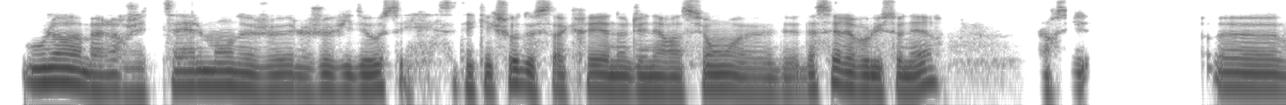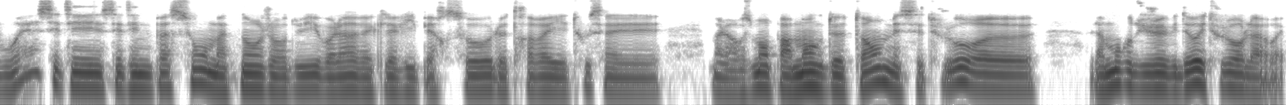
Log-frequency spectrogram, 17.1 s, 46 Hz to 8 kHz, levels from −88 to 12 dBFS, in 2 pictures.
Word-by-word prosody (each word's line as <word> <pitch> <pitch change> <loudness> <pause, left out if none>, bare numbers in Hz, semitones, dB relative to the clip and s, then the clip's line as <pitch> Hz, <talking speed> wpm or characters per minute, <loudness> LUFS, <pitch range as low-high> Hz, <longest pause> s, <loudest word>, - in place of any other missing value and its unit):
Ouh 140 -1 +1
là, 140 -3 +4
mais 105 -2 +1
alors 105 -1 -3
j'ai 90 0 -7
tellement 120 0 0
de 110 -2 +1
jeux. 105 +2 -2
Le 95 -2 -3
jeu 105 +4 -2
vidéo, 105 +1 +1
c'est 110 - -9 0.2
c'était - - -7
quelque 105 - -4
chose 135 - +1
de 115 - +1
sacré 105 +1 -2
à - - +2
notre 100 -1 +1
génération, 95 +2 0
heu, 90 -1 -4
d'a 90 +1 -6
d'assez 105 +8 -2
révolutionnaire. 100 +3 0 0.6
Alors - - -10
c'est - - -9 0.8
heu, 110 -2 0
ouais, 105 - -3
c'était 110 - +1
c'était 105 0 -3
une 105 -1 +2
passion. 110 +4 -1
Maintenant, 105 0 +2
aujourd'hui, 100 0 0
voilà, 95 +1 0
avec 90 -2 -3
la 95 - -1
vie 90 +1 -4
perso, 95 +4 -2
le 95 -1 -3
travail 95 -1 -2
et - - -6
tout, 110 - -10
ça 95 -3 -4
est, 85 -1 -5 0.3
malheureusement, 90 +5 0
par 100 -2 +1
manque 110 +1 +6
de 100 0 +2
temps, 115 +8 +2
mais 120 -8 +2
c'est - - -7
toujours, 135 -5 +2
heu, 100 -2 +2 0.4
l'amour 120 +5 +3
du 105 -1 -1
jeu 110 0 +4
vidéo 115 +7 +5
est - - +2
toujours 115 -2 0
là, 95 -2 -2
ouais. - - -9
105 Hz, 215 wpm, -23 LUFS, 95-110 Hz, 0.8 s, manque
